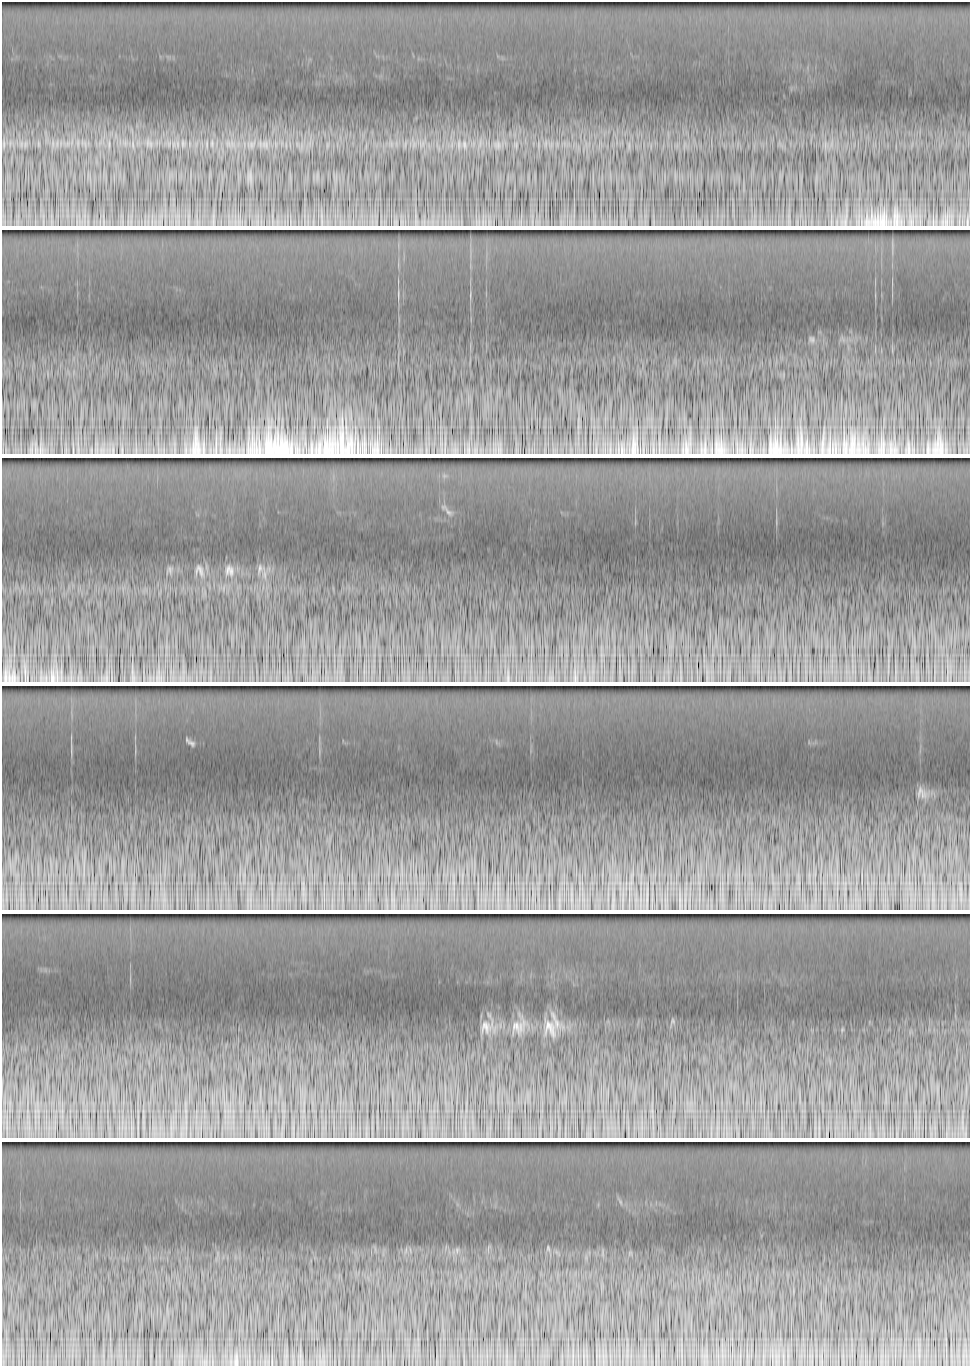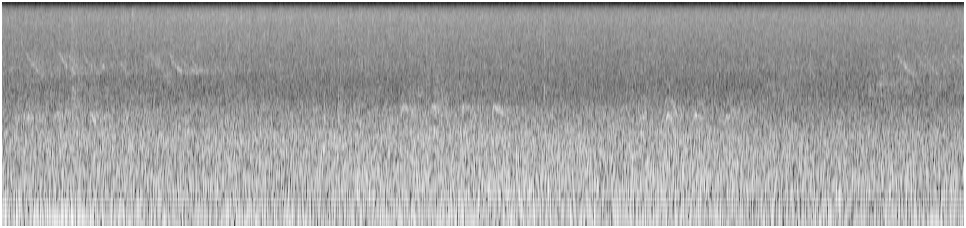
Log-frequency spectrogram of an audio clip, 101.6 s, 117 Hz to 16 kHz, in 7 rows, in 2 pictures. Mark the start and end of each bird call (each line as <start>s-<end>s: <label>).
0.0s-7.9s: Red-winged Blackbird (Agelaius phoeniceus)
26.1s-28.0s: American Crow (Corvus brachyrhynchos)
31.3s-33.2s: American Crow (Corvus brachyrhynchos)
34.1s-37.9s: Red-winged Blackbird (Agelaius phoeniceus)
35.4s-35.9s: unidentified bird
46.1s-46.5s: Killdeer (Charadrius vociferus)
48.4s-48.9s: Killdeer (Charadrius vociferus)
55.4s-56.0s: Killdeer (Charadrius vociferus)
57.0s-57.7s: American Crow (Corvus brachyrhynchos)
58.5s-58.9s: Killdeer (Charadrius vociferus)
64.9s-68.4s: American Crow (Corvus brachyrhynchos)
77.0s-82.2s: American Crow (Corvus brachyrhynchos)
79.1s-83.9s: Red-winged Blackbird (Agelaius phoeniceus)
92.8s-94.7s: American Crow (Corvus brachyrhynchos)
96.5s-98.2s: American Crow (Corvus brachyrhynchos)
